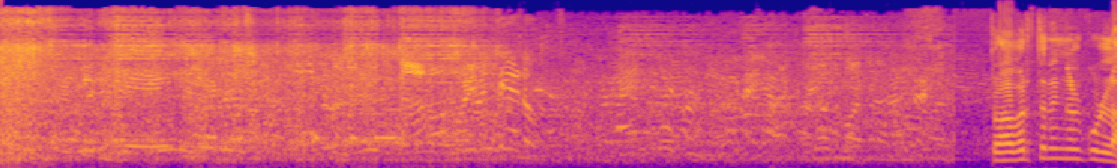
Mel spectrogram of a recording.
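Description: A crowd of young women chatters and laughs close by.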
